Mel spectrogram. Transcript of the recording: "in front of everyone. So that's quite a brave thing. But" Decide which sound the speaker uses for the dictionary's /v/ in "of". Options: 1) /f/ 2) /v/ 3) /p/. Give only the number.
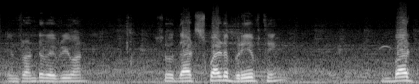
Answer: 2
